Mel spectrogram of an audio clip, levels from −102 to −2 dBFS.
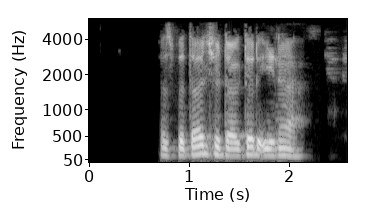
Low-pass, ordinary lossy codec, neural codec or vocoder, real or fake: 5.4 kHz; AAC, 32 kbps; none; real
